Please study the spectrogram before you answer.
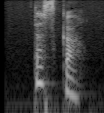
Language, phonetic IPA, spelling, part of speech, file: Russian, [tɐˈska], тоска, noun, Ru-тоска.ogg
- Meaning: 1. melancholy, depression 2. boredom, ennui, weariness 3. longing, yearning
